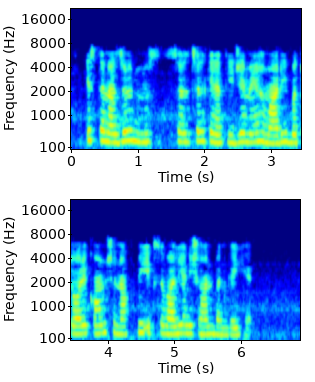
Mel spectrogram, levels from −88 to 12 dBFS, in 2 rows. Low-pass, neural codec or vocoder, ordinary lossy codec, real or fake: 7.2 kHz; none; AAC, 64 kbps; real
